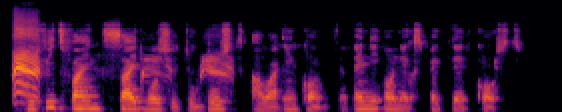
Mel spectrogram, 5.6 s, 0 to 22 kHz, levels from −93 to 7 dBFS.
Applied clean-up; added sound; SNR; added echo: neural mask model Resemble Enhance denoiser.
